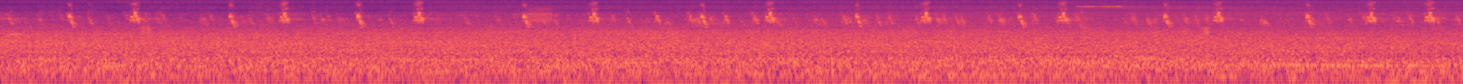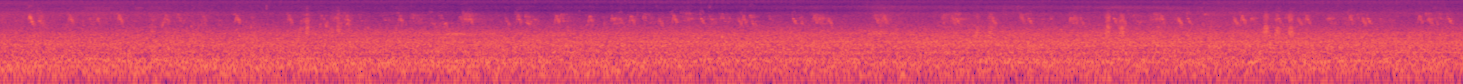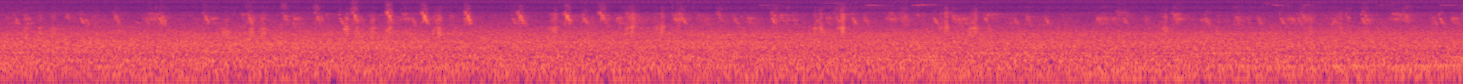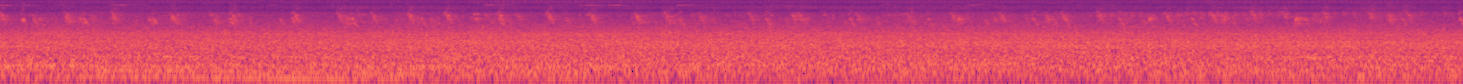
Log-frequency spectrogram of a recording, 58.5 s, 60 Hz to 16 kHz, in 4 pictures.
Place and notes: {
  "title": "대한민국 서울특별시 서초구 양재동 261-23 - Yangjaecheon, Summer, Bus, Sparrow",
  "date": "2019-07-27 15:30:00",
  "description": "Yangjaecheon Stream, Summer, Monsoon, Sparrow, vehicle passing by\n양재천, 여름, 장마철, 참새",
  "latitude": "37.48",
  "longitude": "127.04",
  "altitude": "30",
  "timezone": "Asia/Seoul"
}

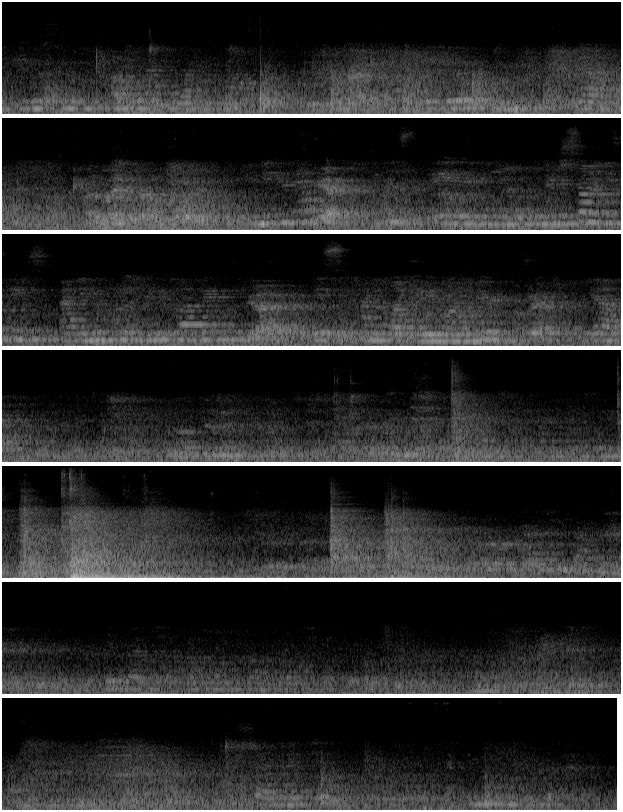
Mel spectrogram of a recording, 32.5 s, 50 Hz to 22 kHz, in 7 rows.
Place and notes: {
  "title": "Leipzig, Mediencampus - coffee break",
  "date": "2012-01-28 11:10:00",
  "description": "Mediencampus Leipzig, thinktank about the radio feature in the digital age, coffee break, hall ambience\n(tech: Olympus LS5, OKM, binaural)",
  "latitude": "51.36",
  "longitude": "12.36",
  "altitude": "110",
  "timezone": "Europe/Berlin"
}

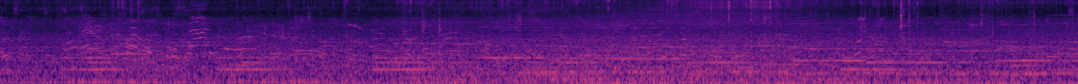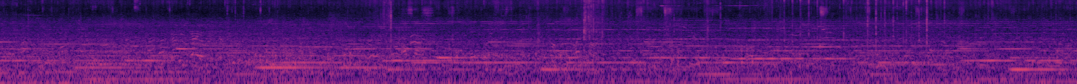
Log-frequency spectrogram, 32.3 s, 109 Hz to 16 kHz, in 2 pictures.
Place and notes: {
  "title": "Aristotelous Square, Thessaloniki, Greece - piazza",
  "date": "2014-08-08 11:31:00",
  "latitude": "40.63",
  "longitude": "22.94",
  "altitude": "12",
  "timezone": "Europe/Athens"
}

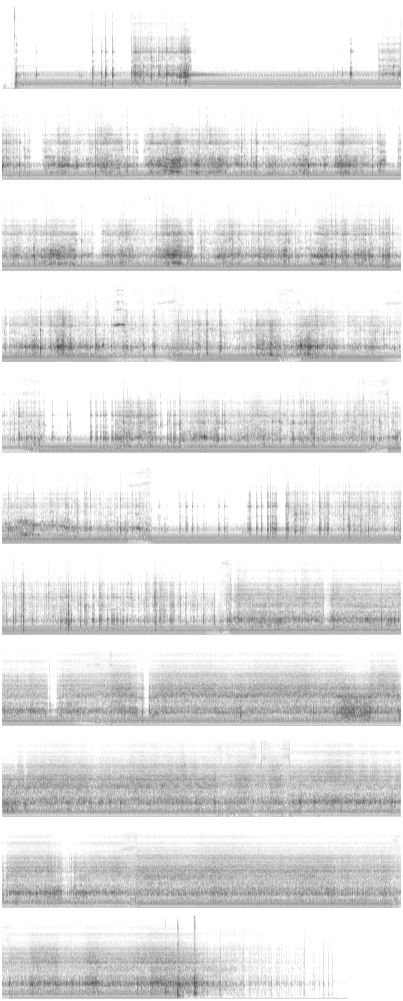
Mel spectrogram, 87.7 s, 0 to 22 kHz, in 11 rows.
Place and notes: {
  "title": "Marsannay-la-Côte, France - Old turntable found in my parents house",
  "date": "2015-08-08 02:19:00",
  "description": "Old turntable found in my parents house\nRec: Zoom H4N",
  "latitude": "47.28",
  "longitude": "4.99",
  "altitude": "275",
  "timezone": "Europe/Paris"
}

